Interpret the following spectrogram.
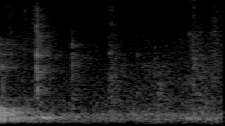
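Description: Faint room tone with a few soft, separate ticks.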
